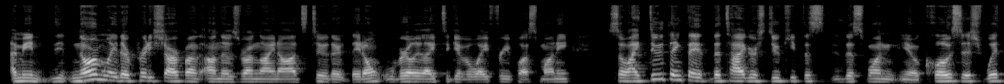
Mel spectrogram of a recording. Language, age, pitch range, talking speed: English, 20-39, 120-150 Hz, 240 wpm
